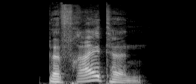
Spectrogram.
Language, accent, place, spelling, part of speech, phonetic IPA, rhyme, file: German, Germany, Berlin, befreiten, adjective / verb, [bəˈfʁaɪ̯tn̩], -aɪ̯tn̩, De-befreiten.ogg
- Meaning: inflection of befreien: 1. first/third-person plural preterite 2. first/third-person plural subjunctive II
